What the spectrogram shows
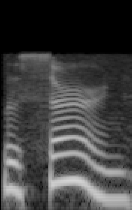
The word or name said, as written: lucern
